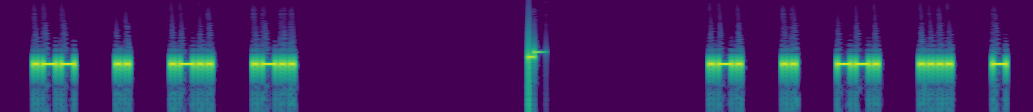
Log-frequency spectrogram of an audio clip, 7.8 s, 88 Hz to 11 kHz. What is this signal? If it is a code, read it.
Morse code, heard as a keyed tone, about 36 wpm, spaced as for 20 wpm, 700 Hz. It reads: WILL RIGHT
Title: 3x Character Spacing - Top 200 Words - 35wpm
